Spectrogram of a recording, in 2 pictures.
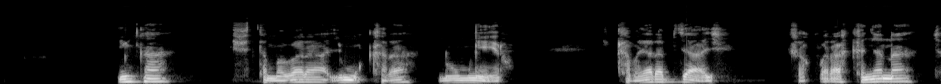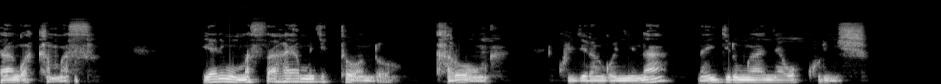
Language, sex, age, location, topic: Kinyarwanda, male, 18-24, Huye, agriculture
